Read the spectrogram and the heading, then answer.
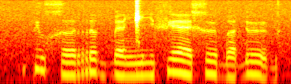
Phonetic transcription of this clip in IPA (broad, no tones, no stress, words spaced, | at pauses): pʲuxəː rəɡɓɛŋ͡ǁi fʲɛ xøɓɐ ɗøɡ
